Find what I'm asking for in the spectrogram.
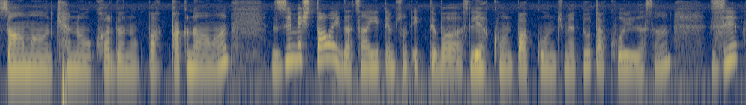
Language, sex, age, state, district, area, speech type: Kashmiri, female, 18-30, Jammu and Kashmir, Budgam, rural, spontaneous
